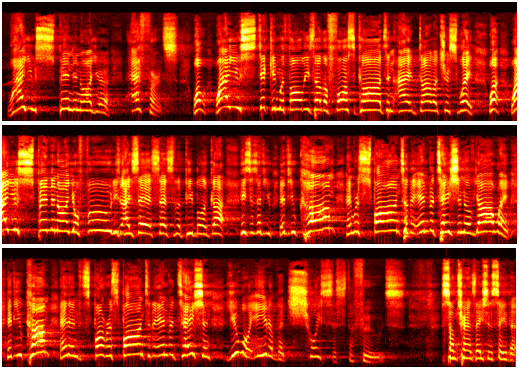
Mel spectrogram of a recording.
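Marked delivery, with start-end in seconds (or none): 0.1-9.4 high, impassioned preacher's questioning; urgent challenge. Acted. Isaiah challenging the people of God, urgent and raised. 11.6-21.5 high, loud preacher's plea, easing at the end; urgent appeal. Acted. Isaiah inviting the people of God, impassioned appeal.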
